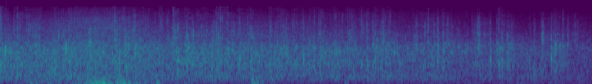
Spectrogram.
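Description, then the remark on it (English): An audience claps steadily, a dense wash of many hands at moderate loudness that holds for about three seconds before easing slightly, with no voices over it. “Give him a round of applause for me.”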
